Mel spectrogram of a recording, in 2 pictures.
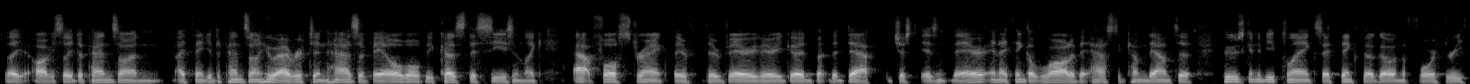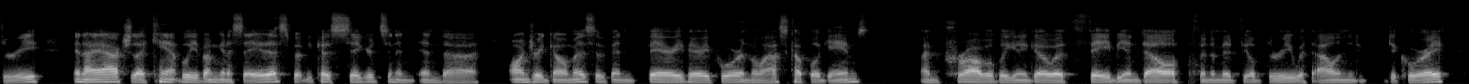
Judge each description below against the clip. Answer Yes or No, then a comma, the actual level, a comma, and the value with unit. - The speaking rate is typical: No, fast, 215 wpm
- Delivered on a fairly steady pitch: Yes, narrow, 1.9 semitones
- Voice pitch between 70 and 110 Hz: Yes, low, 100 Hz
